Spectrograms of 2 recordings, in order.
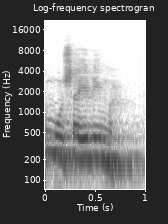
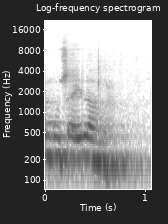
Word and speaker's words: Musailimah: Soalnya pengucapan yang betul itu Musailimah. Tidak tahu kok lebih terkenal Musailamah.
